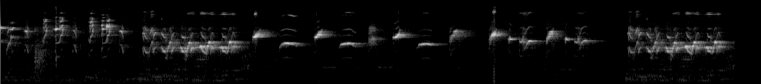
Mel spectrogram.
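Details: Lure and tutor recording of a sooty-headed bulbul for training songbirds. Busy twittering chatter alternates with rows of clear, sharp downslurred whistles, pauses briefly, then the chatter bursts in again, with no other sounds.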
